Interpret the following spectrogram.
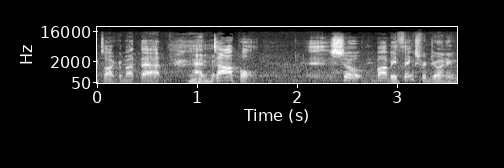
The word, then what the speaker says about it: Doppel: Which is funny because some people will mispronounce it without catching the whole Doppel like dopel or something or That's it.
